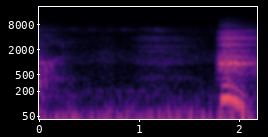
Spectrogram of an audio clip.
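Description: A man sighs aloud near the end, a short breathy exhale with some voice in it that falls in pitch. Before it there is only faint background hiss.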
